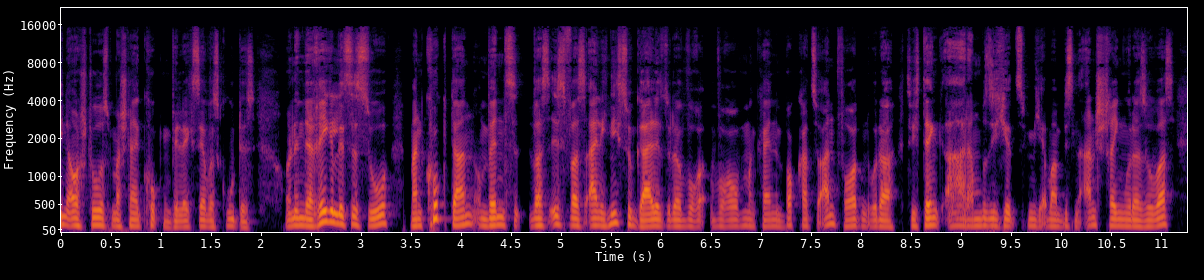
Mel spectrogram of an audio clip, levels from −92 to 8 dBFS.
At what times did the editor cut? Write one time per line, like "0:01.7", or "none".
0:08.4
